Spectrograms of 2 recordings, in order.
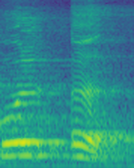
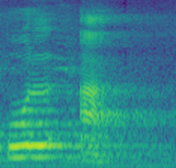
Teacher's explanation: Bunyi A dibuka secara sempurna, tapi tidak masuk ke huruf A, jadi tidak terdengar tebal.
